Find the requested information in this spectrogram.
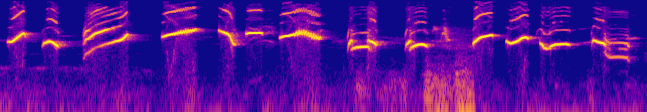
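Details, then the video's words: Free-flowing gacor ngeplong song from an oriental magpie-robin, loud throughout: strong upslurred and downslurred whistles in a regular series, shifting to shorter, lower twisting notes in the second half. "SUARA burung Kacer GACOR NGEPLONG"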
